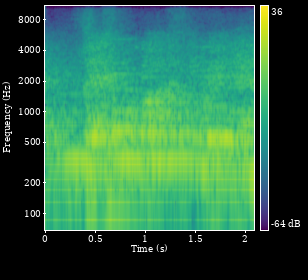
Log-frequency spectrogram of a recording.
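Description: A children's choir singing together, with held notes changing about every half second.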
